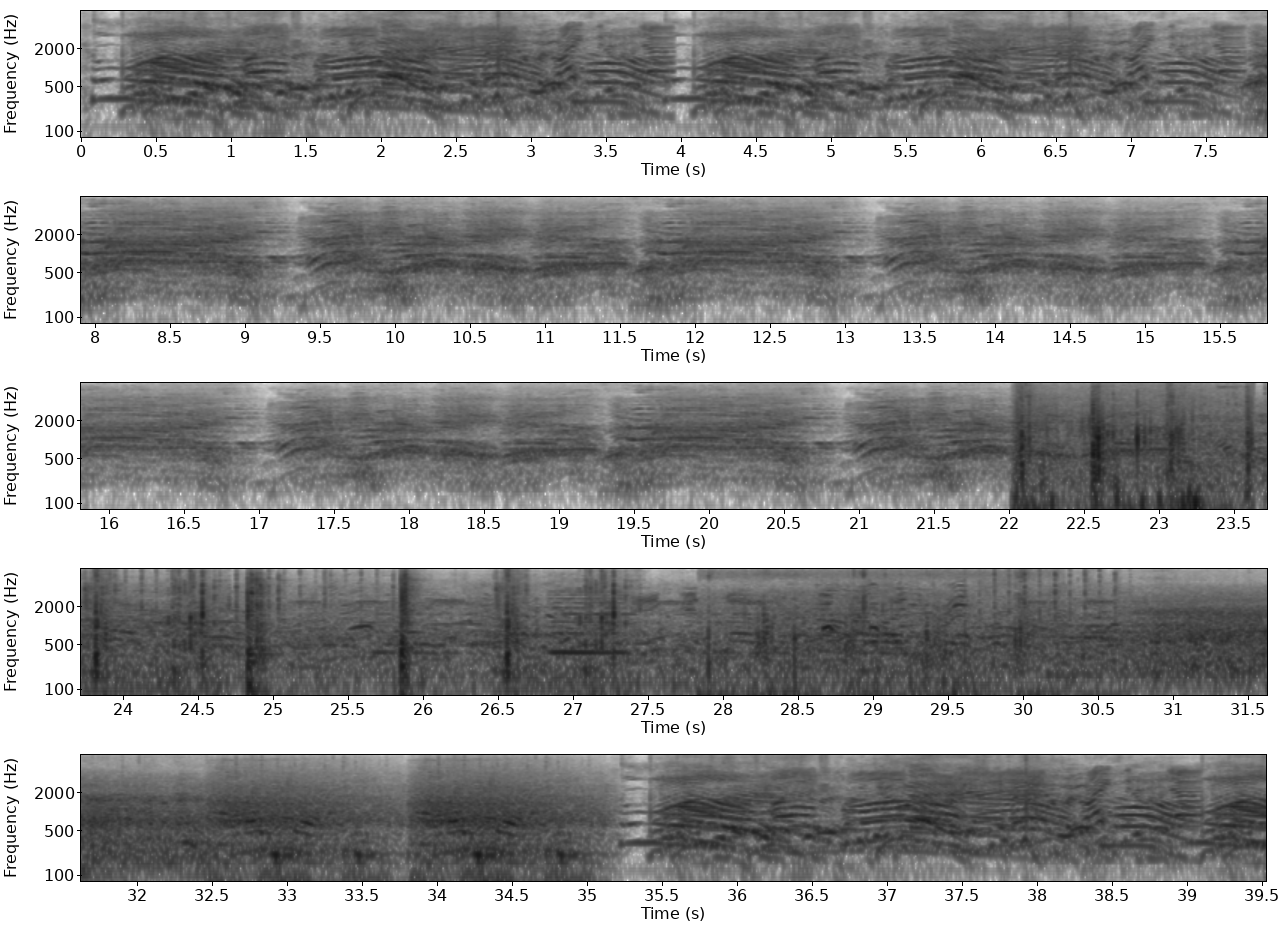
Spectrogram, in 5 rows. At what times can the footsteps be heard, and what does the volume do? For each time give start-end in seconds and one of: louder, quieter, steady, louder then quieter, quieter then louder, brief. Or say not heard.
22.0-30.3 quieter.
